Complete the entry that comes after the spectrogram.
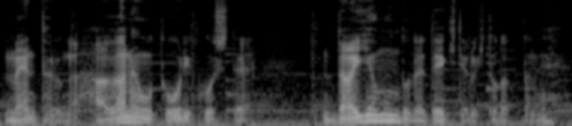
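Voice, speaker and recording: An actor playing a mild, reasonable gentleman with soft wording in a visual novel. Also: sits low, big pitch swings, very fast, soft background music. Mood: thoughtful. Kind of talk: Japanese visual novel voice acting.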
